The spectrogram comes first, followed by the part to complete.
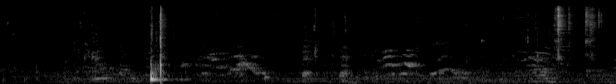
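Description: Water poured from a plastic bottle, then a single sharp knock about a second and a half in. Faint voices in the background and a few light clinks near the end.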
